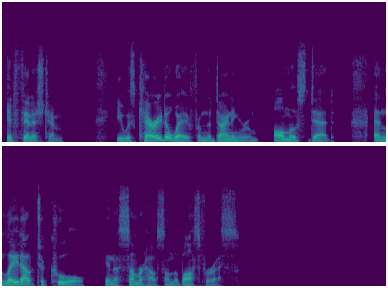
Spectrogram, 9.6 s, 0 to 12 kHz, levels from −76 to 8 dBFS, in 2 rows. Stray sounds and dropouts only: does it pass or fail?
pass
